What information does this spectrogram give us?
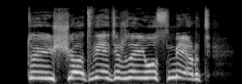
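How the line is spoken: Shouting out. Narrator (Russian): выкрикнул Унуртан

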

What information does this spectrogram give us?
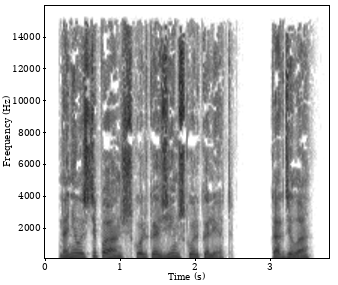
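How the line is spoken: Cheerful reply. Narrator (Russian): бодро отзывается он

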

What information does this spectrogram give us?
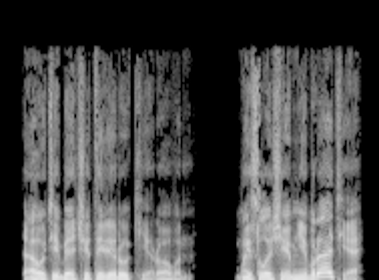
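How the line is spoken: Cheerful laughing question. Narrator (Russian): Весело смеясь, спросил Прокс

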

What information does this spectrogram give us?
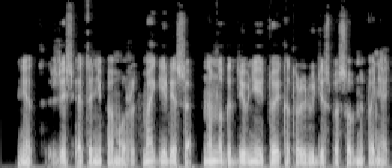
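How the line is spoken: Quiet reply. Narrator (Russian): тихо ответил

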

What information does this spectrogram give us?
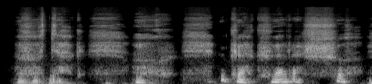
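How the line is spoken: Whisper. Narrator (Russian): прошептала она

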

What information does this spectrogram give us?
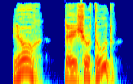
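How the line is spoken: Quiet, conspiratorial. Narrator (Russian): Его голос звучал тихо, почти заговорщицки

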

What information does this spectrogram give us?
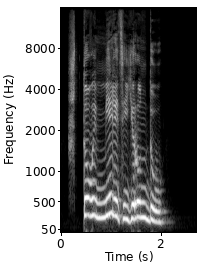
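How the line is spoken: Flustered angry shout. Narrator (Russian): Начальник отдела снабжения ... краснел и, наконец, не выдержав, крикнул

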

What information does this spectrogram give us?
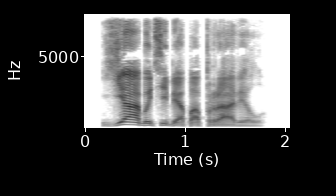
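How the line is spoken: Growling after surprise. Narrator (Russian): Справившись с удивлением, рыкнул Стародубский

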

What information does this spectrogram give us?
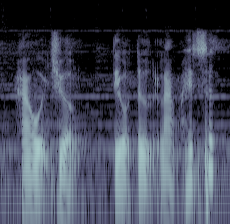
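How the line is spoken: Smiling. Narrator (Vietnamese): Hạ Vạn Kim mỉm cười nói

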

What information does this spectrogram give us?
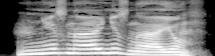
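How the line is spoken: Hesitant drawl. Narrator (Russian): протянул Билка

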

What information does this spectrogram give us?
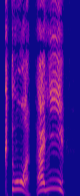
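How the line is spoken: Almost shouting. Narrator (Russian): почти закричал Вовчик

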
